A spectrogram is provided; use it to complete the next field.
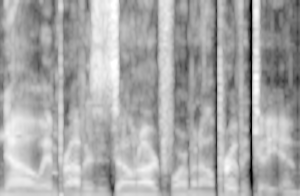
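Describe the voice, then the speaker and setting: A man's medium-pitched voice, bright and sharp in tone, at a fairly slow pace, in a very clean recording with a silent background and a dry, close sound with no echo. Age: 50s. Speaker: improv comedian and retired teacher. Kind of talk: casual interview chat.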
